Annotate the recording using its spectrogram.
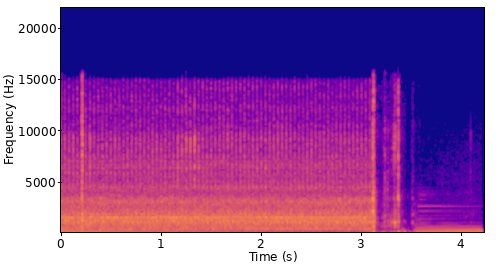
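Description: Old film projector sound effect: a steady mechanical whirr and rattle with hiss and a thin steady tone. It stops about three seconds in with a few clicks, while the low end of the previous music fades out underneath.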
